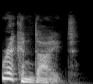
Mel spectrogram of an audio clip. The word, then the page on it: recondite: British English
